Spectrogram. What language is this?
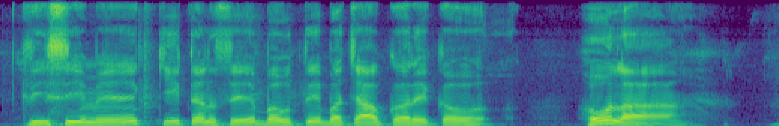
Bhojpuri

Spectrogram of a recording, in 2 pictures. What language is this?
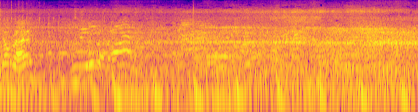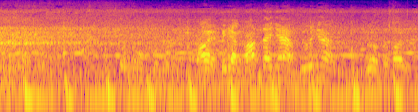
Vietnamese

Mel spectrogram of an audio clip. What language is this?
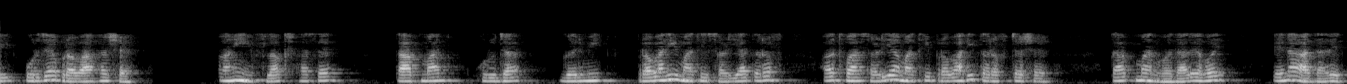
Gujarati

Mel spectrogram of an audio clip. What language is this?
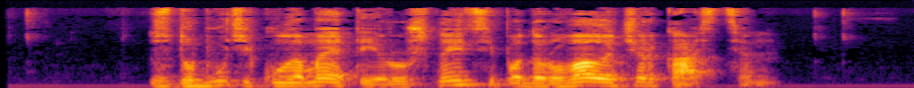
Ukrainian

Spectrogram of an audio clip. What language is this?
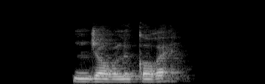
Basaa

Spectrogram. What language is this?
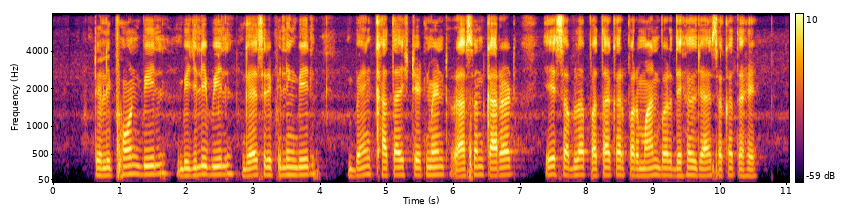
Chhattisgarhi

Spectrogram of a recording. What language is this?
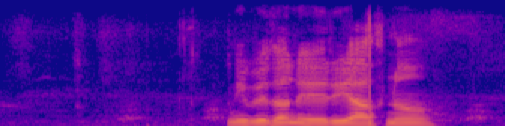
Nepali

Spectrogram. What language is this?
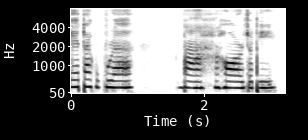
Assamese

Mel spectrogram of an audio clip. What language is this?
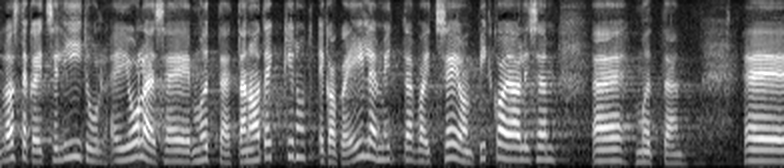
Estonian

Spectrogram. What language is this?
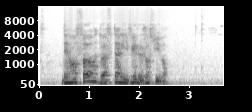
French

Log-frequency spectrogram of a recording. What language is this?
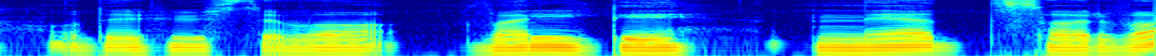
Norwegian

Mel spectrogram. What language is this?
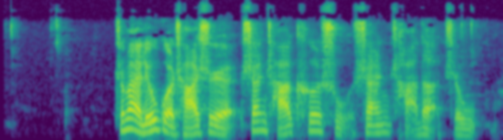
Chinese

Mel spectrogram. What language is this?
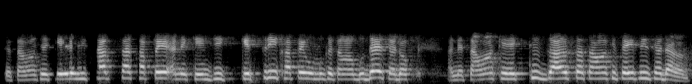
Sindhi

